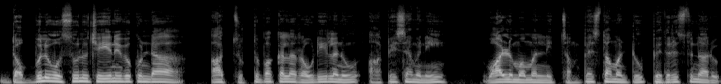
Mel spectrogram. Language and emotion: Telugu, fearful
